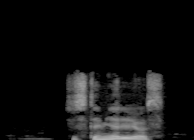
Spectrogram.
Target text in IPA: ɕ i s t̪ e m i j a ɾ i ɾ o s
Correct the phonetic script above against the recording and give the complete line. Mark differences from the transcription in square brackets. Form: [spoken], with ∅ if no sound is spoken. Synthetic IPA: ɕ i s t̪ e m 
